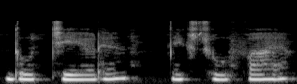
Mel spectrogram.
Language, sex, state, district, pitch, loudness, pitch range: Hindi, female, Bihar, Patna, 235 Hz, -15 LUFS, 230-250 Hz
